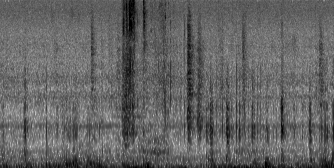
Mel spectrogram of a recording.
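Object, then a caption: Scratch art paper sheet. A bamboo stylus tip steadily scratches a thin, solid, flat black-coated scratch art card from a Mythical Creatures Super Scratch Art Pad. Short, bright scraping strokes come one after another over a quiet, low background rumble.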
